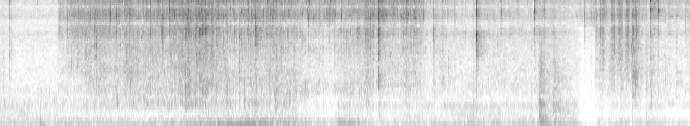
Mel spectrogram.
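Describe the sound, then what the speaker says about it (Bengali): Flat beans are washed by hand in water, with a steady trickle and gentle splashing from close by and a few scrapes and knocks against the bowl. "এবার সিমটা ভালো করে ধুয়ে নেবো"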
